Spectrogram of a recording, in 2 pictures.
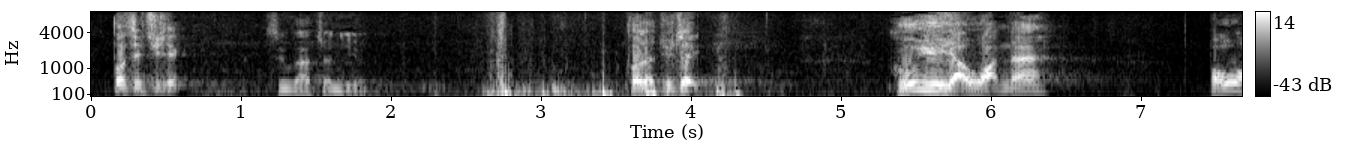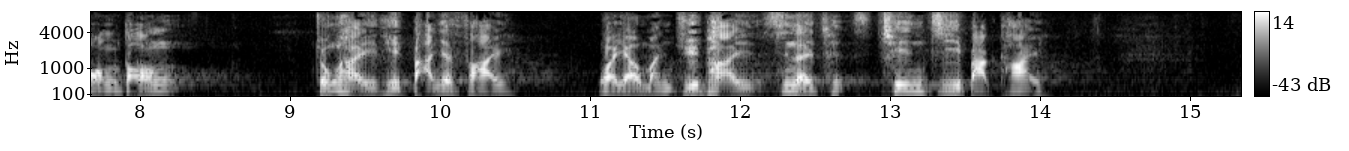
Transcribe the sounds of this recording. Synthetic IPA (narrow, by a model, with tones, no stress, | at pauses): t̪ɔː˥t͡sɛː˨t͡ʃy˨˦˥t͡sɪ˨k̚si˨˥wkaː˥t͡ʃɵ˥njḭː˨m | t̪ɔː˥˩t͡sɛː˨t͡ʃy˨˧˥t͡sɪ˨k̚ | kuː˨˥jyː˨˧jɐ˨˧wːɐ˨˩nɛː˥ | po˨˥wwɔː˨˩ŋt̪ɔː˨˥ŋ | t͡sʊ˨˥ŋɦɐ˨jt̪ʰiː˧t̚paː˨˥njɐ˥t̚faː˧j | waː˨jɐ˨˧wmɐ˨˩nt͡ʃyː˨˥pʰaː˧˥jsiː˥nhɐ˨jt͡sʰiː˥nt͡siː˥pa̰ː˧k̚t̪ʰa̰ː˧j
